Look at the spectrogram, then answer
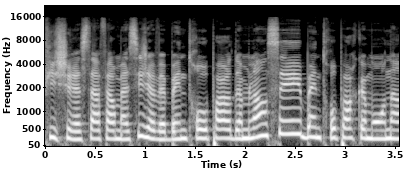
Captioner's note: in french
